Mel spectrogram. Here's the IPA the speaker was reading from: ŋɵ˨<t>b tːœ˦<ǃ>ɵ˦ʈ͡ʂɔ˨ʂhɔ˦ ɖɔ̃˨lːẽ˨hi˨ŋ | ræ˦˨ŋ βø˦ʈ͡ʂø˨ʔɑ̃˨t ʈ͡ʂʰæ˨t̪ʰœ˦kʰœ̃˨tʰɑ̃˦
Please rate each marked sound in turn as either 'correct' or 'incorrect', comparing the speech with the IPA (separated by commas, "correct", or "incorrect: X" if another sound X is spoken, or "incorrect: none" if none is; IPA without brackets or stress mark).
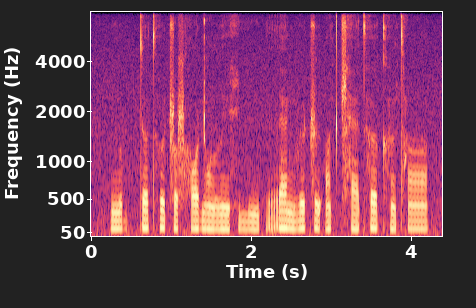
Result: incorrect: none, incorrect: t̪ʰ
